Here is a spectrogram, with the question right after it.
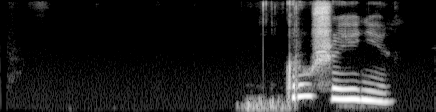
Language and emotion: Russian, sad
